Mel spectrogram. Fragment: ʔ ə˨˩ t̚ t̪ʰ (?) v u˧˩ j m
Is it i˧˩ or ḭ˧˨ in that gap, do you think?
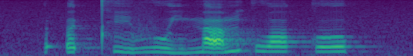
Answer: i˧˩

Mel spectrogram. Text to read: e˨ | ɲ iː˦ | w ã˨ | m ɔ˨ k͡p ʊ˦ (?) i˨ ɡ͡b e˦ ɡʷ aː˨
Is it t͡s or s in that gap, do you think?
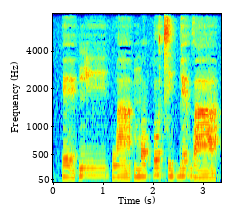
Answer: t͡s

